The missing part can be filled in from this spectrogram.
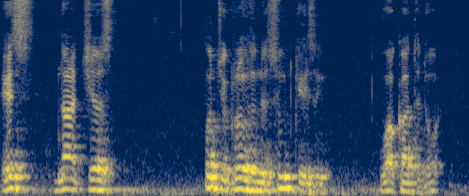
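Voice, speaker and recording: An American accent marks this man's fairly high voice, heard at a moderate pace with ordinary pitch variation amid noticeable background noise and audible room echo. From Perrysburg, Ohio. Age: 60s. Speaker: resident speaking at public meeting. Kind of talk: public comment.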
